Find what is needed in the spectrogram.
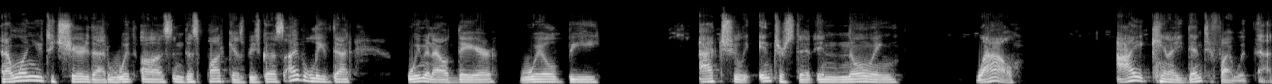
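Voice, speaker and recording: With a Spanish accent and a medium pitch, a man talks at a moderate pace with ordinary pitch variation, leaving long, frequent pauses. The recording is dry and close, with no echo. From Puerto Rico. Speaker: podcast host. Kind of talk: interview conversation.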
